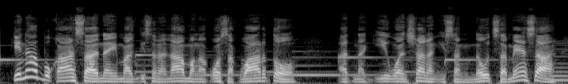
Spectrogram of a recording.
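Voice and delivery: normal talking voice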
